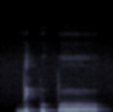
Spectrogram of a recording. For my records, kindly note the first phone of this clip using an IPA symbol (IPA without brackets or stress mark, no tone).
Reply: b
